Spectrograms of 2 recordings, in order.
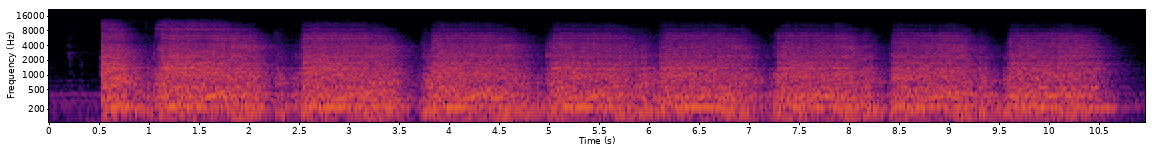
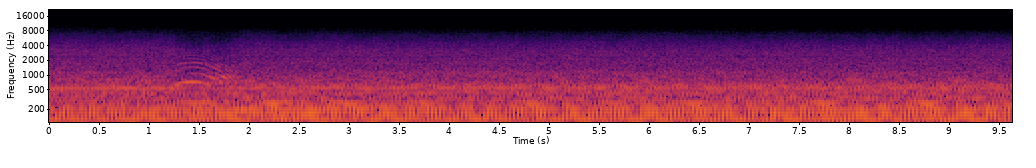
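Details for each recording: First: MTD Yard Machines riding mower, 13.5 hp Tecumseh engine, not running for about 2 months, cold snowy day: starter whirs in about eight one-second bursts, engine turns over sluggishly, never catches; slow cranking, no start, owner suspects starter or valves. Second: MTD Yard Machines riding mower, 13.5 hp Tecumseh single-cylinder engine, neglected and stopped working; after starter fault fixed it catches and runs evenly and steadily with no misses or knocks; normal running.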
